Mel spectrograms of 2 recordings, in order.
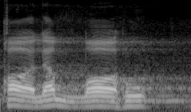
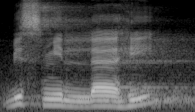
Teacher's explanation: فاجتمع لامان فأدغمت إحداهما في الأخرى وفخم للتعظيم إلا إذا كان قبله كسرة، فمثلا قال الله اللام مفخمة، بسم الله مرققة.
